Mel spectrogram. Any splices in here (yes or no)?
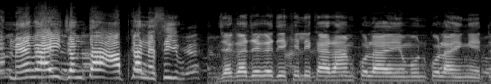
yes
